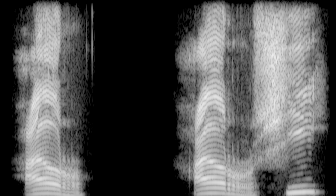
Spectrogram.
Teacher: اگر را ساکن ہو اور را سے پہلے والے حرف پر زبر یا پیش ہو تو اس صورت میں ہم را کو موٹا یعنی منہ پر کر کے پڑھتے ہیں۔ تو یہاں ہم را کو موٹا یعنی منہ پر کر کے پڑھیں گے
